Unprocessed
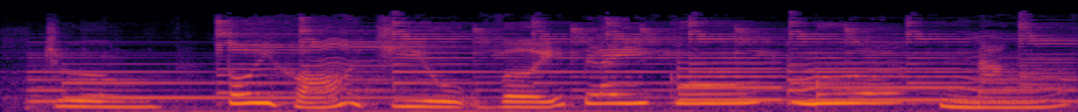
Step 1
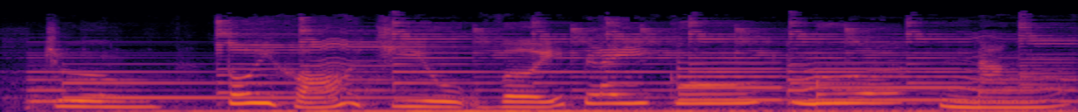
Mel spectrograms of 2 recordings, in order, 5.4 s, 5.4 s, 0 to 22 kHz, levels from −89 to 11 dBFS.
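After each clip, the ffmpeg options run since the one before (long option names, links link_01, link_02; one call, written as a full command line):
ffmpeg -i in.wav -af "asubboost=boost=9:cutoff=81,volume=-1dB" out.wav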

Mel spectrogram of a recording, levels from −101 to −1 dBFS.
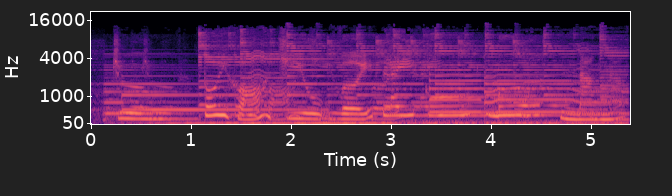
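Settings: ffmpeg -i in.wav -af "aecho=1:1:296:0.299,volume=-7dB" out.wav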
